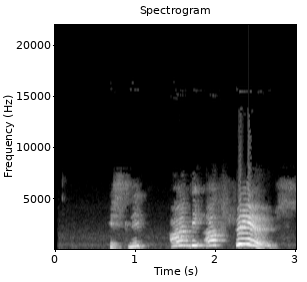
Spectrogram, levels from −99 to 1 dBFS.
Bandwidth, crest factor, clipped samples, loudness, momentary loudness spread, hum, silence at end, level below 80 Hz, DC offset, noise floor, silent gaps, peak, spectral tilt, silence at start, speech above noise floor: 7.2 kHz; 16 dB; under 0.1%; -15 LUFS; 20 LU; none; 0.3 s; -66 dBFS; under 0.1%; -62 dBFS; none; 0 dBFS; -3 dB/octave; 0.7 s; 47 dB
